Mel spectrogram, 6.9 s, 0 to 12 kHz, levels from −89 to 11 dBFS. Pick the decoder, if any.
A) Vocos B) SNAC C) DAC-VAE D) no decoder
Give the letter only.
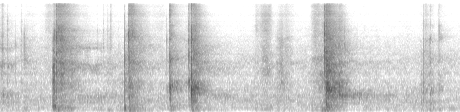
B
